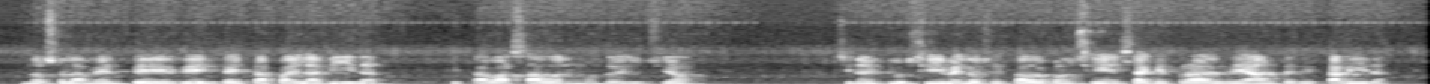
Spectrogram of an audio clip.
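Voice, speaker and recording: A man's medium-pitched voice at a fairly quick pace, very even in loudness and fairly even in intonation, with audible room echo. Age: 60s. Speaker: spiritual teacher. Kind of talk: interview.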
